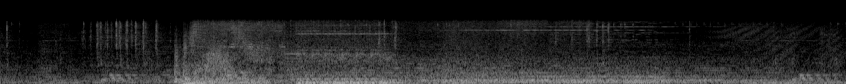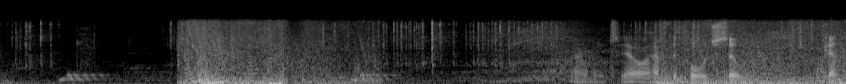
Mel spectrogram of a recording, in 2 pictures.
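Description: Electronic game sound effects blip, whoosh and chime.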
